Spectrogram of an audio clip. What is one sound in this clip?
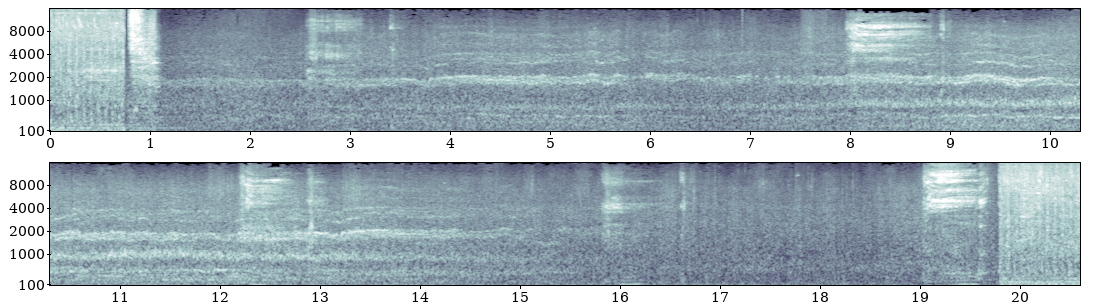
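A strong wind howls through a blizzard.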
